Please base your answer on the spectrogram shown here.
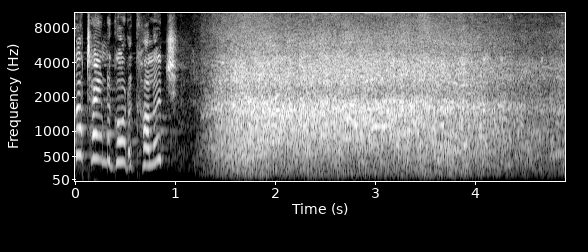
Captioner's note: audience laughing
